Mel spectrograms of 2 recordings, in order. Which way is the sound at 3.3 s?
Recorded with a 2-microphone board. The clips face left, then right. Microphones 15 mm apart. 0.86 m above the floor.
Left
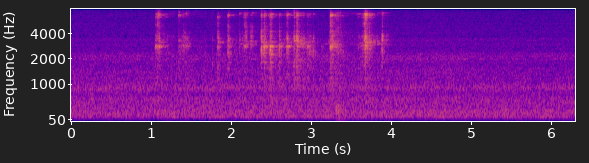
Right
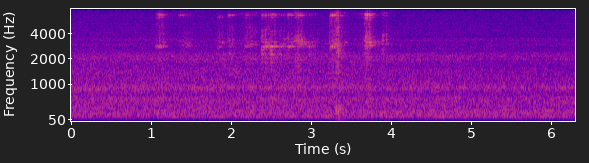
40° right (ahead or behind).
